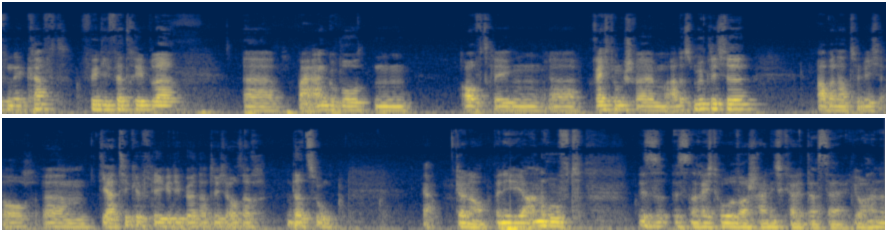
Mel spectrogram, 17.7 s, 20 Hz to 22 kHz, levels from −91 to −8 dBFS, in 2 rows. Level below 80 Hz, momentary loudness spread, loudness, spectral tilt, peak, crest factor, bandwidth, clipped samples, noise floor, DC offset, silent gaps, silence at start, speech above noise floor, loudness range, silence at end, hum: -34 dBFS; 13 LU; -23 LUFS; -7.5 dB/octave; -2 dBFS; 20 dB; 15.5 kHz; under 0.1%; -48 dBFS; under 0.1%; none; 0 s; 26 dB; 5 LU; 0 s; none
